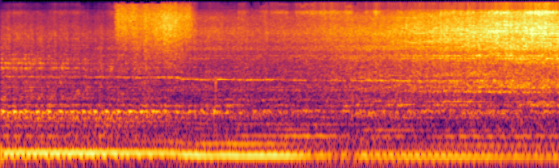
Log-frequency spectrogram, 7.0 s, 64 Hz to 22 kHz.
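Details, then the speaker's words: Jeep Grand Cherokee WJ 4.7 V8 with 200,000 miles, after an exhaust manifold leak that tripped an O2 code was fixed with new flange bolts. A smooth, even low-rumble idle with no ticking or puffing at the manifold. Normal, quiet idle. "So this thing's pretty quiet for 200,000 miles."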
